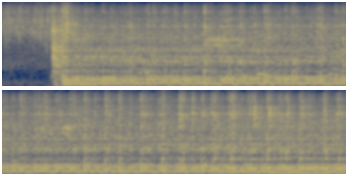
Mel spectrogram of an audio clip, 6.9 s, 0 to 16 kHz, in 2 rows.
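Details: 20 hp Johnson outboard, seven years unused, after new lower-unit seals, fresh gas, new battery and priming: fires instantly after a short crank and settles into a steady, even drone with no sputter; running healthy.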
